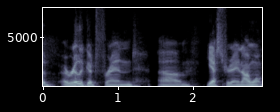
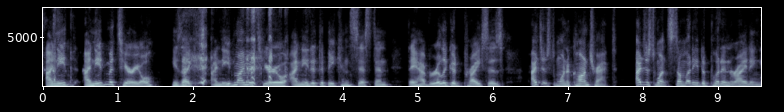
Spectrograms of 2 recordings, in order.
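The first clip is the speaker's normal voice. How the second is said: retold angry rant; 6 semitones higher, 6 dB louder than usual. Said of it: "he was just livid".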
